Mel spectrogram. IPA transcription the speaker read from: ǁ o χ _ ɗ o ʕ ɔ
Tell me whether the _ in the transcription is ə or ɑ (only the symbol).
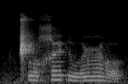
ə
